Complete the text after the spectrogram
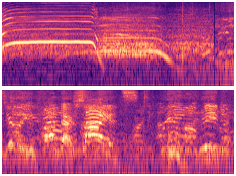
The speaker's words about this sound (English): Have a big round of applause for staying with us through this rain. I can still see people screaming into the mall. It's incredible.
